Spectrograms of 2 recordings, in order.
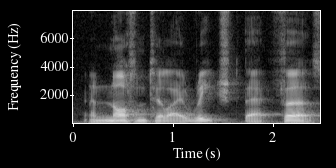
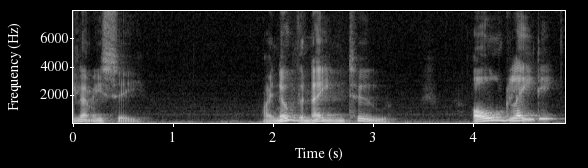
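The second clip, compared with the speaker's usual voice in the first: lightly voiced fly driver; 8 semitones higher than usual. A narrator's reading.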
